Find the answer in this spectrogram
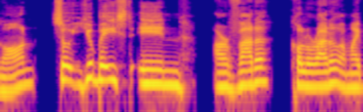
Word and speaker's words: Arvada: So you're based in Arvada, Colorado. Am I pronouncing that right?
